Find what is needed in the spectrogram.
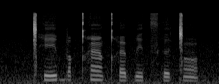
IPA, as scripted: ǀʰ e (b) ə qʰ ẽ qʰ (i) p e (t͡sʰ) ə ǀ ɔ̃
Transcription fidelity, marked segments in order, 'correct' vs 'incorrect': correct, incorrect: y, correct

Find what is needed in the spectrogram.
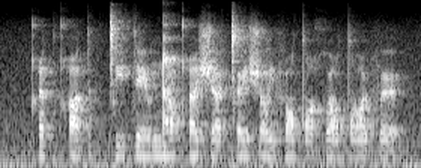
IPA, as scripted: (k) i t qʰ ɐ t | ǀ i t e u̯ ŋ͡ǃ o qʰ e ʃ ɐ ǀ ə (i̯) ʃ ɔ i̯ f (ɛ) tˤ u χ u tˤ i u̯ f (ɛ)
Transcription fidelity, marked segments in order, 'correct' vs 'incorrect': incorrect: qʰ, correct, incorrect: ə, incorrect: ə

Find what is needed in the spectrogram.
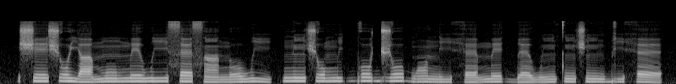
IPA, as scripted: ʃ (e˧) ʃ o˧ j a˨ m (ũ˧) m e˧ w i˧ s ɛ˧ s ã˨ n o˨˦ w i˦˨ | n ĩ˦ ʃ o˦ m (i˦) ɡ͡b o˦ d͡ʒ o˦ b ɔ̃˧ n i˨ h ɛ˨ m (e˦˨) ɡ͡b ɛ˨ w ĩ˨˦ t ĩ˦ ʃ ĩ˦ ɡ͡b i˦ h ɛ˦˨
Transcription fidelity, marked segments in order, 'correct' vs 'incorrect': correct, correct, correct, incorrect: e˧

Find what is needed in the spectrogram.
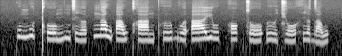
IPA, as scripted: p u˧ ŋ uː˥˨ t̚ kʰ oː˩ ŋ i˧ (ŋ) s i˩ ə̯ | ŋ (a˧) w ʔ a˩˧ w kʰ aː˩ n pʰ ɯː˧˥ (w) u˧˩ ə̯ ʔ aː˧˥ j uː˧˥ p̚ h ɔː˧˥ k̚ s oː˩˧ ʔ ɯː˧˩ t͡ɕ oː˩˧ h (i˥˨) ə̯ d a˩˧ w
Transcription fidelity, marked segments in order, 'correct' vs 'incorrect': correct, incorrect: a˥˨, incorrect: b, incorrect: i˧

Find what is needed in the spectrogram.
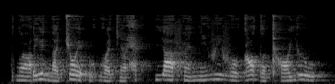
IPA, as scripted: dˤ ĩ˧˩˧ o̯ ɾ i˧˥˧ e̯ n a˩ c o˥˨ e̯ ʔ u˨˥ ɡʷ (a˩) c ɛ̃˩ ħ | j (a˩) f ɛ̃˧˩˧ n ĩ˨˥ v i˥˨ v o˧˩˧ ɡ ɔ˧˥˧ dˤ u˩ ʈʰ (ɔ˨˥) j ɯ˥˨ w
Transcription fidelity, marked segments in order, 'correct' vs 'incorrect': incorrect: a˧˩˧, incorrect: a˥˨, correct

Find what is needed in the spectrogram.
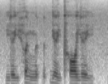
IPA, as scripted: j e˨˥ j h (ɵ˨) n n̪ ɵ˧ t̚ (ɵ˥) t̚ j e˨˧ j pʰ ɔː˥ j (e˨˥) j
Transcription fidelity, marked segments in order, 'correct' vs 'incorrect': correct, incorrect: ɵ˨˥, incorrect: e˧

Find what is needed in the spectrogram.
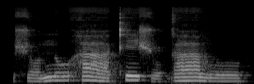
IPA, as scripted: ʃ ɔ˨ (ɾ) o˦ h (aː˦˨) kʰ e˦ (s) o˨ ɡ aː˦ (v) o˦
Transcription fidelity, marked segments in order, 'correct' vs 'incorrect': incorrect: n, correct, incorrect: ʃ, correct

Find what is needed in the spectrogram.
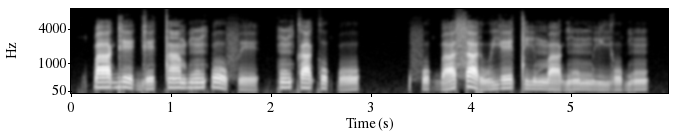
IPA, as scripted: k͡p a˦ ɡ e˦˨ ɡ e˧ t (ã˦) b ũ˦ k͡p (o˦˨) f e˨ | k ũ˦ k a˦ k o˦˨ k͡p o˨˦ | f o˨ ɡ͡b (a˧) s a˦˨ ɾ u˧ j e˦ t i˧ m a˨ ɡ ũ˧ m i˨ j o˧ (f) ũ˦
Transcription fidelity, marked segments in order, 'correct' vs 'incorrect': correct, correct, incorrect: a˨˦, incorrect: b

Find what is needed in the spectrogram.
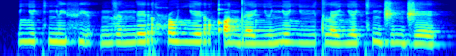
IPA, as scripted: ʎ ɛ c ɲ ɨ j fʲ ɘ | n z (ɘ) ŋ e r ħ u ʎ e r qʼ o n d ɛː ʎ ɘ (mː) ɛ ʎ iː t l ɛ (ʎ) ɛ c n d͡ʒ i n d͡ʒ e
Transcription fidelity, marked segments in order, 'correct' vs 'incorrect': correct, incorrect: ɲ, correct

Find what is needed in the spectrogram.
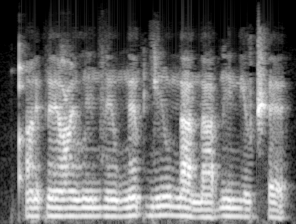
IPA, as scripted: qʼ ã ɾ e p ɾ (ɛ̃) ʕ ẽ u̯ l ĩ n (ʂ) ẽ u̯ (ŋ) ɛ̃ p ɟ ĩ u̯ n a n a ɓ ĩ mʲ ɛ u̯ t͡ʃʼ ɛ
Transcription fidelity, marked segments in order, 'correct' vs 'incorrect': correct, incorrect: z, correct

